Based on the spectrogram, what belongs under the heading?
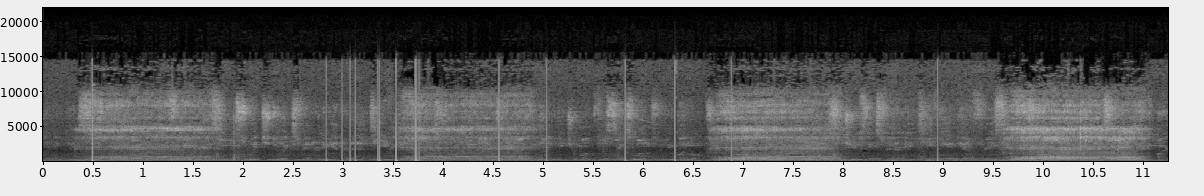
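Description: Repeated vibrating snores with scattered clicks and a television or talk in the background; snoring.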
